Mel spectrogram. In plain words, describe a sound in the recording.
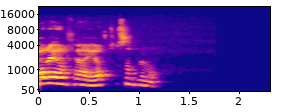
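A young woman speaks close to a microphone, calmly and clearly.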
